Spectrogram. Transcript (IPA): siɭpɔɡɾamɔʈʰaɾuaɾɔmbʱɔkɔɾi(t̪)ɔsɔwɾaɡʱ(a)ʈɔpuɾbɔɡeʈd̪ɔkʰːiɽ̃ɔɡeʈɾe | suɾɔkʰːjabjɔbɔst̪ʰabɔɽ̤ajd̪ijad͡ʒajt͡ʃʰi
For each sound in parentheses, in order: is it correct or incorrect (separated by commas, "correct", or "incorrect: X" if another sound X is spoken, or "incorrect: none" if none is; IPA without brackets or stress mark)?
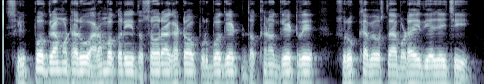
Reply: incorrect: d̪, correct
